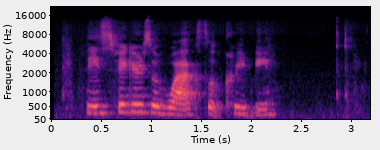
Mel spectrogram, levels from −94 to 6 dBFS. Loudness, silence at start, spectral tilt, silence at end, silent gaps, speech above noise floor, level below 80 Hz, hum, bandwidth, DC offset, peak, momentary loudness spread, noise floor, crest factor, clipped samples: -30 LUFS; 0.15 s; -2.5 dB/octave; 0.25 s; none; 37 dB; -72 dBFS; none; 14.5 kHz; under 0.1%; -10 dBFS; 13 LU; -66 dBFS; 22 dB; under 0.1%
